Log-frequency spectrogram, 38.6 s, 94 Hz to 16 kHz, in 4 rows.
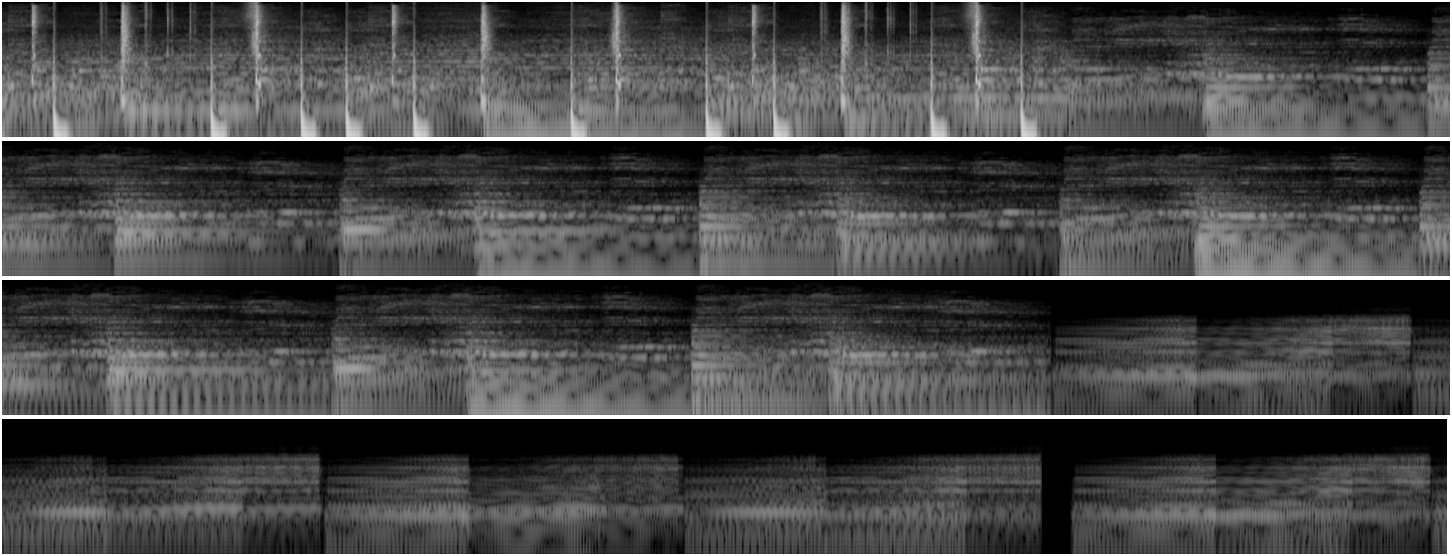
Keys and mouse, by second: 4.5 click, 6.2-18.7 drag, 23.4 click, 25.0 click, 26.7 click, 28.5-32.9 drag, 33.7 Down, 36.2-38.5 alt+drag.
